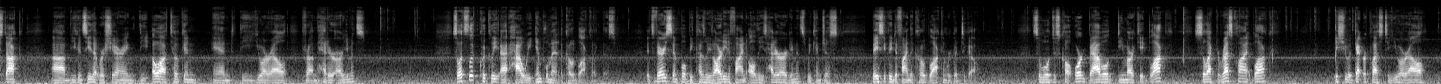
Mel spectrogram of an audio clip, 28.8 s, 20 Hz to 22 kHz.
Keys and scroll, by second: 1.4 j, 2.3 j, 4.3 j, 4.7 k, 7.6 ctrl+c, 9.4 shift+g, 9.9 k, 11.2 o, 17.7 ctrl+c, 19.7 ctrl+v, 20.1 d, 22.8-28.8 typing, 23.6 Return.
